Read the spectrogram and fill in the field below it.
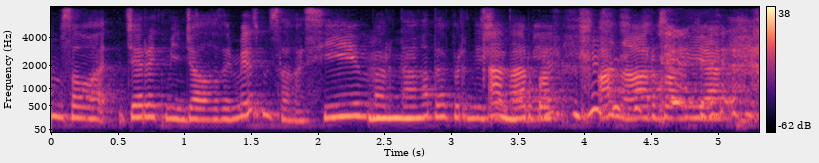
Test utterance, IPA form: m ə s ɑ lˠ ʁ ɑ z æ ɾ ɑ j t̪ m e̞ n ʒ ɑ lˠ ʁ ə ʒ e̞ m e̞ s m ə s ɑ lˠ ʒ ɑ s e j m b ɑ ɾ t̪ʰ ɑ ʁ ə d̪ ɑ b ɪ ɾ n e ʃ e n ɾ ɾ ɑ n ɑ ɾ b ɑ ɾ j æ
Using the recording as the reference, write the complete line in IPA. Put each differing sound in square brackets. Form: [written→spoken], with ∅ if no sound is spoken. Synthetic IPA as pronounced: m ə s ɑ lˠ ʁ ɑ [z→ʒ] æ ɾ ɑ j t̪ m e̞ n ʒ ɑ lˠ ʁ ə [ʒ→z] e̞ m e̞ s m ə s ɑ lˠ [ʒ→ʁ] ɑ s e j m b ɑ ɾ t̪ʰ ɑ ʁ ə d̪ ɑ b ɪ ɾ n e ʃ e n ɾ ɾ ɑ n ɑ ɾ b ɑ ɾ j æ

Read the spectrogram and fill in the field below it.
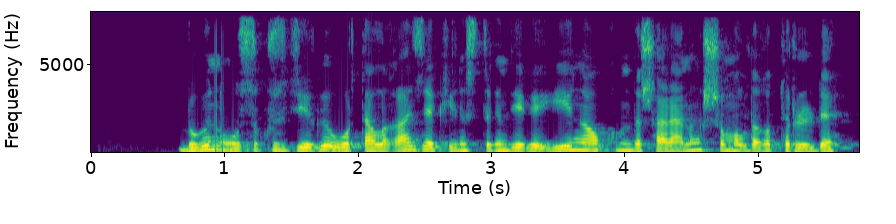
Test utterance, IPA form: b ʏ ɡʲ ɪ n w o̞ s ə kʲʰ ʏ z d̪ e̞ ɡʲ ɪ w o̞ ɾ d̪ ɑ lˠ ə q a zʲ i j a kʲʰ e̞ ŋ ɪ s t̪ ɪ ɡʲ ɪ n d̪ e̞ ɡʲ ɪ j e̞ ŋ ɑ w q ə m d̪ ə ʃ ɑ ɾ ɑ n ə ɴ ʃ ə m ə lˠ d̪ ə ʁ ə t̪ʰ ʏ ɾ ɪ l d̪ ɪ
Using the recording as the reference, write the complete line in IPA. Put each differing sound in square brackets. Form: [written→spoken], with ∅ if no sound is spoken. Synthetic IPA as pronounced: b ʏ ɡʲ ɪ n w o̞ s ə kʲʰ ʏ z d̪ e̞ ɡʲ ɪ w o̞ ɾ [d̪→t̪] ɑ lˠ ə q a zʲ i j a kʲʰ e̞ ŋ ɪ s t̪ ɪ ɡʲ ɪ n d̪ e̞ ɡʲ ɪ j e̞ ŋ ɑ w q ə m d̪ ə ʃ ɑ ɾ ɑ n ə ɴ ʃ ə m ə lˠ d̪ ə ʁ ə t̪ʰ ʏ ɾ ɪ l d̪ ɪ

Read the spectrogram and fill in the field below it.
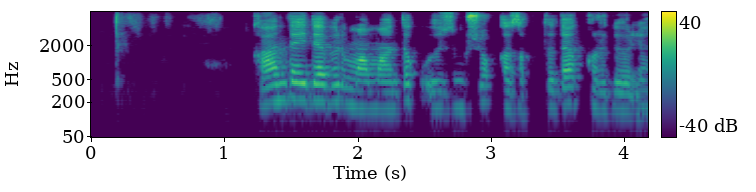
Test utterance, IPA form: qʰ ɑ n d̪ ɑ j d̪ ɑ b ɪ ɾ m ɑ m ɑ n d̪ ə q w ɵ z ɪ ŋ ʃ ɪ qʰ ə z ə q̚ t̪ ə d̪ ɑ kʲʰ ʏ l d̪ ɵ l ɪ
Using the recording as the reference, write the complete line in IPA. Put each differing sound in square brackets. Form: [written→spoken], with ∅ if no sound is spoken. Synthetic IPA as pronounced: qʰ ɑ n d̪ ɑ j d̪ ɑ b ɪ ɾ m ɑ m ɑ n d̪ ə q w ɵ z ɪ ŋ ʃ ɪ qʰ ə z ə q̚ t̪ ə d̪ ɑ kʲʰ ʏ [l→ɾ] d̪ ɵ l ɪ

